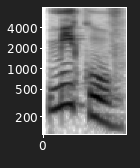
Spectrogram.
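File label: "микув", Komi, female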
